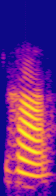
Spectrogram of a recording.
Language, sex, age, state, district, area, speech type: Marathi, female, 30-45, Maharashtra, Wardha, rural, conversation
